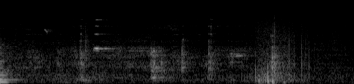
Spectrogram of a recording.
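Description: Small objects clink and rattle on a shelf.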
